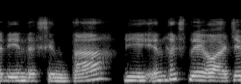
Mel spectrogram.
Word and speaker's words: DOAJ: Nah, indeksnya ini ada di indeks Sinta, di indeks DOAJ. Jadi bacanya DOAJ ya, bukan Dodge. There's no Dodge, dia hanya DOAJ.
